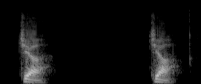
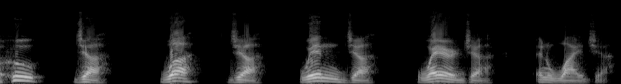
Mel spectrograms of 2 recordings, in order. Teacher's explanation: did you comes together and sounds like ja, right? Ja, ja.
